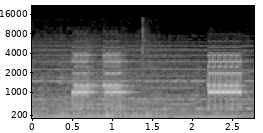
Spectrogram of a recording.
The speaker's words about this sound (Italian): In quel momento squilla il telefono.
